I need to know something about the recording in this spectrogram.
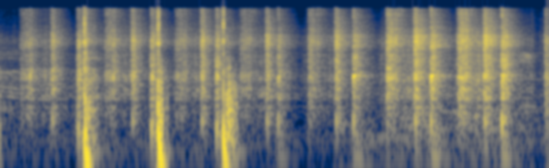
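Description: Plastic Nerf blaster being handled and worked, giving three heavier thumps about half a second apart, then a dense clatter of plastic clicks and rattles.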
